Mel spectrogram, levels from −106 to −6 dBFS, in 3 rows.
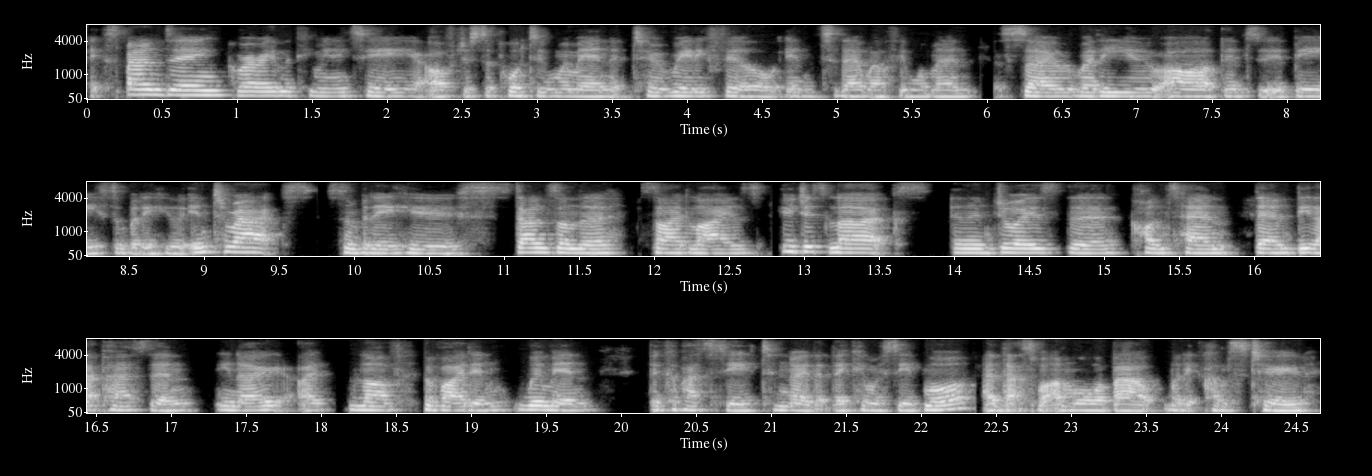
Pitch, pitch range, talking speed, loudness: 150 Hz, 140-165 Hz, 165 wpm, -23 LUFS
